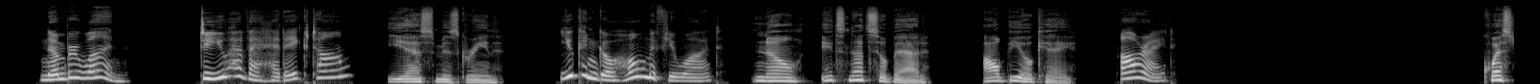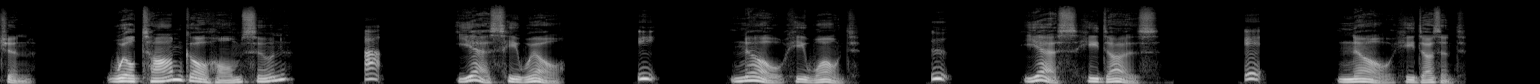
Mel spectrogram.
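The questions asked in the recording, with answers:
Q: Will Tom go home soon?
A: い: No, he won't.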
